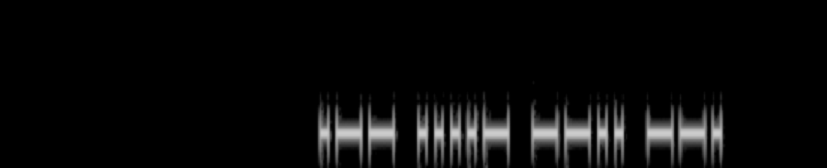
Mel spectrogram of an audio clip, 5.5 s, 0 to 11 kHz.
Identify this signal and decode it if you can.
Morse code, heard as a keyed tone, about 22 wpm, 700 Hz. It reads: W4ZG
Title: USA Call Signs - 4 Characters - 22wpm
